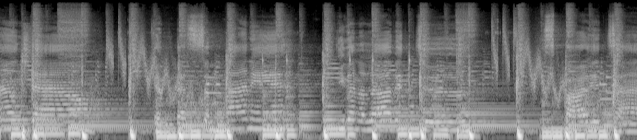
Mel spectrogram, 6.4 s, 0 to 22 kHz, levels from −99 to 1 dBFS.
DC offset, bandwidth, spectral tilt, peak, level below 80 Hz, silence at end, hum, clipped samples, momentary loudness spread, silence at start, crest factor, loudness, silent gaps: under 0.1%; 19 kHz; -5 dB/octave; -2 dBFS; -26 dBFS; 0 s; none; under 0.1%; 4 LU; 0 s; 16 dB; -18 LUFS; none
